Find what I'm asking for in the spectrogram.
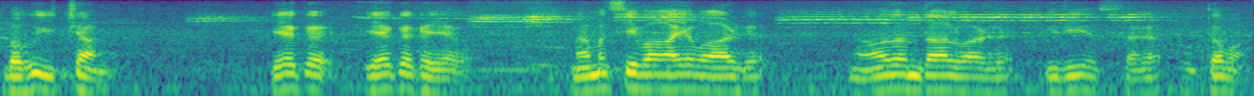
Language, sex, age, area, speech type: Sanskrit, male, 60+, urban, spontaneous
